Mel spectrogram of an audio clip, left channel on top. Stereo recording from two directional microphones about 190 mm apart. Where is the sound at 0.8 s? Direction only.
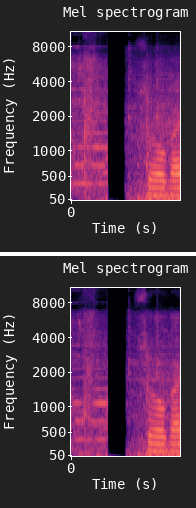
20° right (ahead or behind).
